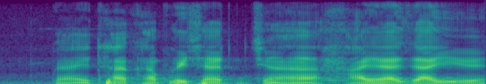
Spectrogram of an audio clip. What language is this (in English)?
Bodo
